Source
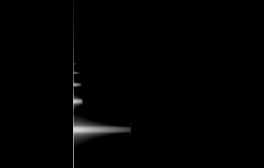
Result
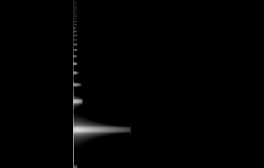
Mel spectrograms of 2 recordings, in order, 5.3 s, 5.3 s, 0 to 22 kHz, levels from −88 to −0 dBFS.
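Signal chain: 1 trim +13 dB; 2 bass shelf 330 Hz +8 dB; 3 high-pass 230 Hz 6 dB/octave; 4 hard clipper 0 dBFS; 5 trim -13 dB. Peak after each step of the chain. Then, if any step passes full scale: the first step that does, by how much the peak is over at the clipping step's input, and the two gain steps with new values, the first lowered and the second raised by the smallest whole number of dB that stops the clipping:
+3.0 dBFS, +5.0 dBFS, +4.5 dBFS, 0.0 dBFS, -13.0 dBFS; step 1, 4.5 dB; step 1 +8 dB, step 5 -8 dB

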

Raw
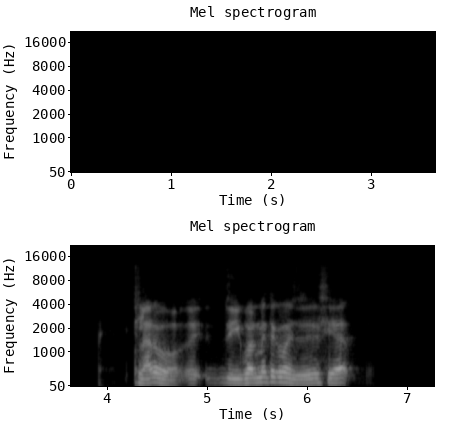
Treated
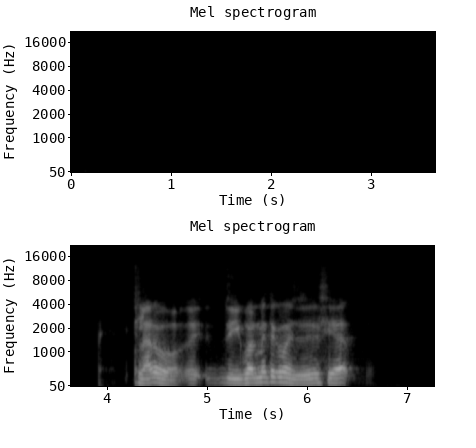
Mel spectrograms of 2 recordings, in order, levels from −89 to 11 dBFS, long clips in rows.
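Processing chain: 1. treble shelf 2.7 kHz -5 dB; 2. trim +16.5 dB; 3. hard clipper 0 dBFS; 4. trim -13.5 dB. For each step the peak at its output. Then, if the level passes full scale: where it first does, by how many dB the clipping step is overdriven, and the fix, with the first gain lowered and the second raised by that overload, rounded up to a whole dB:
-22.0 dBFS, -5.5 dBFS, -5.5 dBFS, -19.0 dBFS; nothing clips

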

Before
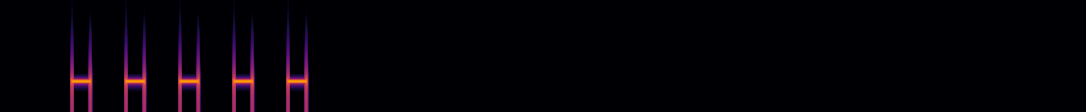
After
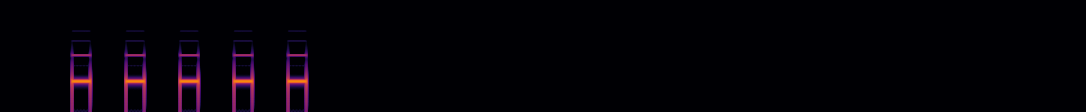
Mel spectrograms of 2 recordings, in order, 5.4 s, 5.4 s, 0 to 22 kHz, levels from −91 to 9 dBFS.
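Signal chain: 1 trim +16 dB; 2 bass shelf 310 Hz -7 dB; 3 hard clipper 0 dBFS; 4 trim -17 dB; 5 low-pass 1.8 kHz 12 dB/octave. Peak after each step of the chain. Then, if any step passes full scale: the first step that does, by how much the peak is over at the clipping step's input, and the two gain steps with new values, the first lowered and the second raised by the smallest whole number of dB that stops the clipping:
+4.0 dBFS, +4.0 dBFS, 0.0 dBFS, -17.0 dBFS, -16.5 dBFS; step 1, 4.0 dB; step 1 +12 dB, step 4 -13 dB

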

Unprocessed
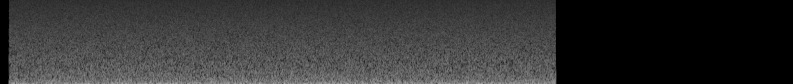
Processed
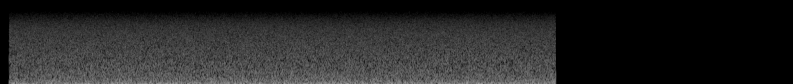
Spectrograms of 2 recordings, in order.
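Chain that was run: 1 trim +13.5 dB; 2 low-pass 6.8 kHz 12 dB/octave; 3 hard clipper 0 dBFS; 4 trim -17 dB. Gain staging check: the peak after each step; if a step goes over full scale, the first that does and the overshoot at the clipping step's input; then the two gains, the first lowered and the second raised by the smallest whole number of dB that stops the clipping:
-2.0 dBFS, -3.0 dBFS, -3.0 dBFS, -20.0 dBFS; nothing clips

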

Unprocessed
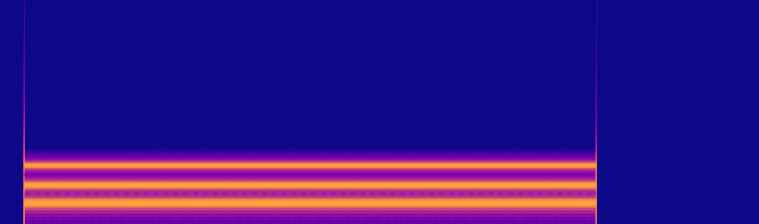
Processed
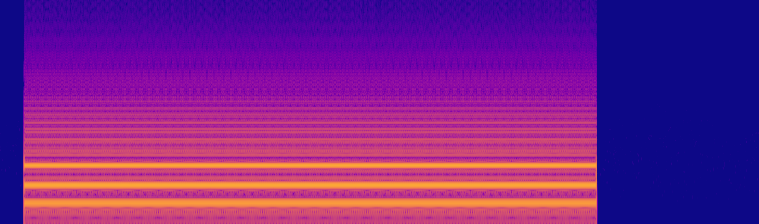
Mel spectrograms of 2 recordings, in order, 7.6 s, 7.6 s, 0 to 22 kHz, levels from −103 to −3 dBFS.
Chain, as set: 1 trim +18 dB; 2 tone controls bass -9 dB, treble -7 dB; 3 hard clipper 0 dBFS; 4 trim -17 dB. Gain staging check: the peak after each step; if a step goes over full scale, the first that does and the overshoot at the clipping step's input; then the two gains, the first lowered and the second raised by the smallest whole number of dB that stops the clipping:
+4.5 dBFS, +3.5 dBFS, 0.0 dBFS, -17.0 dBFS; step 1, 3.5 dB; step 1 +14 dB, step 4 -13 dB

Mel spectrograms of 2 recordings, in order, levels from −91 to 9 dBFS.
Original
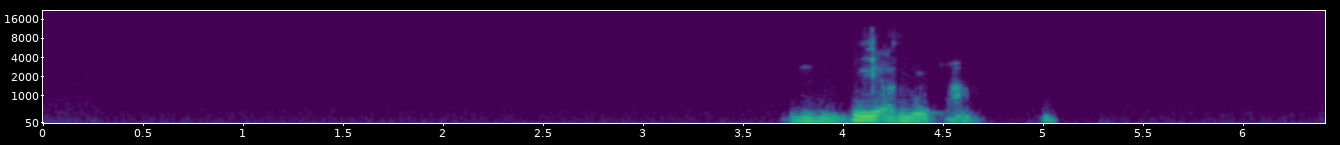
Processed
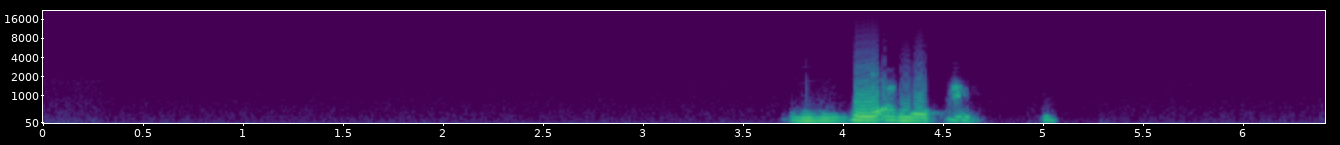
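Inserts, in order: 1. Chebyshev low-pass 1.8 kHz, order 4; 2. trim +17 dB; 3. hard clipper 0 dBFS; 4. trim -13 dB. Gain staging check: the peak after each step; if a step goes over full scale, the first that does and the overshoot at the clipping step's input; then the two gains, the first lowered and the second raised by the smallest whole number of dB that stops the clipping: -8.0 dBFS, +9.0 dBFS, 0.0 dBFS, -13.0 dBFS; step 2, 9.0 dB; step 2 +8 dB, step 4 -4 dB

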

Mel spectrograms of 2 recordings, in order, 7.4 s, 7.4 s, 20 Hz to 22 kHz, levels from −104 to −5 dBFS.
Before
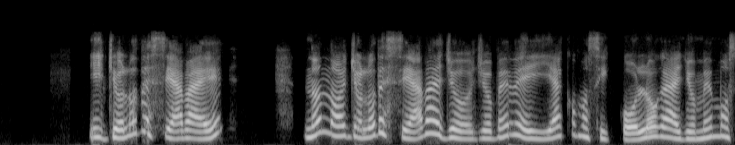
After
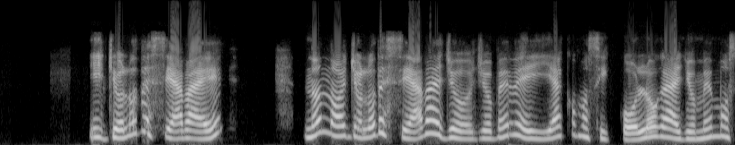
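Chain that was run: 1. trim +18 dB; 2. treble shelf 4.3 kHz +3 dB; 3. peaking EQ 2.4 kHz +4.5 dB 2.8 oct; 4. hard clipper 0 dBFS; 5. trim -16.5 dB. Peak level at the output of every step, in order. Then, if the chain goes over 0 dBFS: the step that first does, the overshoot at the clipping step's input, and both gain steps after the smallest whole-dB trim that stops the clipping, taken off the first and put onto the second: +0.5 dBFS, +1.0 dBFS, +4.0 dBFS, 0.0 dBFS, -16.5 dBFS; step 1, 4.0 dB; step 1 +14 dB, step 5 -12.5 dB

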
